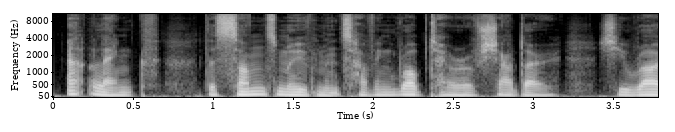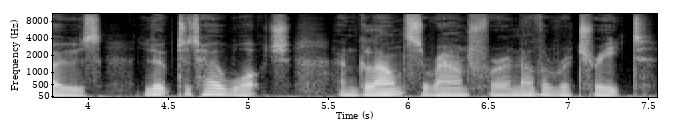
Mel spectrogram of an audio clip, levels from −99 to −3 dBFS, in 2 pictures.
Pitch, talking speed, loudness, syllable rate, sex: 100 Hz, 175 wpm, -22 LUFS, 5.2 syllables/s, male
